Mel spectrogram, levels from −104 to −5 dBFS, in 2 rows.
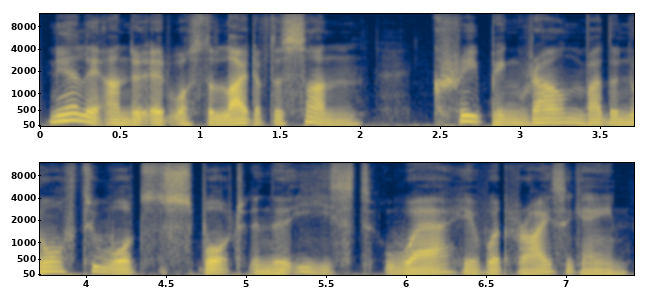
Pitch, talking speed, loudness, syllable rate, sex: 115 Hz, 200 wpm, -22 LUFS, 4.5 syllables/s, male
